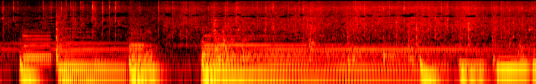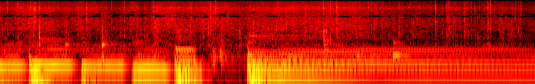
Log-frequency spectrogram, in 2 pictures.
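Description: Fried rice sizzling in a non-stick wok as it is stirred with a wooden spatula, with background music playing over it.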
